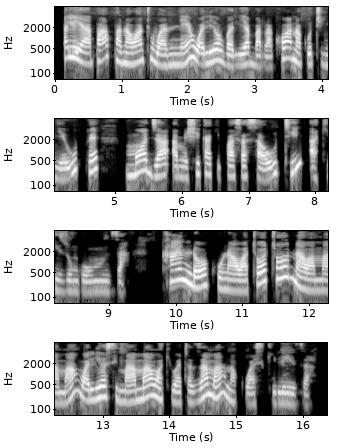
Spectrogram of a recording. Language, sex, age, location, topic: Swahili, female, 25-35, Nairobi, health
